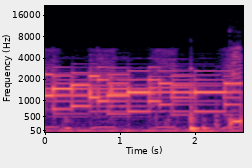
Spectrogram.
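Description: A bright, electronic mobile phone ringtone plays a repeating melodic tune of stacked tones, loud, with no one speaking over it.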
